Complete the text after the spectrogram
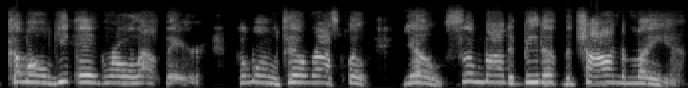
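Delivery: high, loud heckling crowd voice; high loud mock heckler; rowdy fan. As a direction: yell like an ignorant fan in the stands. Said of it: "what do you hear the fans saying".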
